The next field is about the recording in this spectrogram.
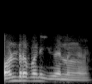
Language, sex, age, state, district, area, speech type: Tamil, male, 60+, Tamil Nadu, Mayiladuthurai, rural, conversation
